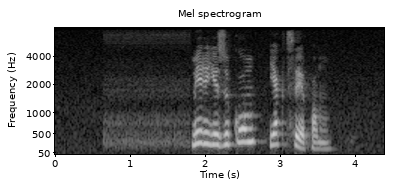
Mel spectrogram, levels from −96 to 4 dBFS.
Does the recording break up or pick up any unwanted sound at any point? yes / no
no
